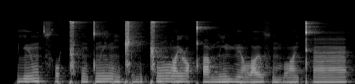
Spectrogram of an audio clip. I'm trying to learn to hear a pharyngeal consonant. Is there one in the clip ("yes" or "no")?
no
